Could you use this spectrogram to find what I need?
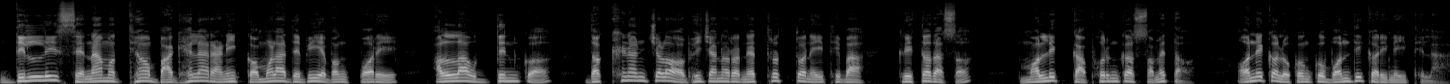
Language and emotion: Odia, neutral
